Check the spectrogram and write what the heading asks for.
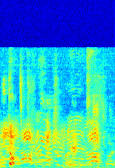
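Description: Children's voices calling and shouting to one another during a youth football match, several short high calls overlapping.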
